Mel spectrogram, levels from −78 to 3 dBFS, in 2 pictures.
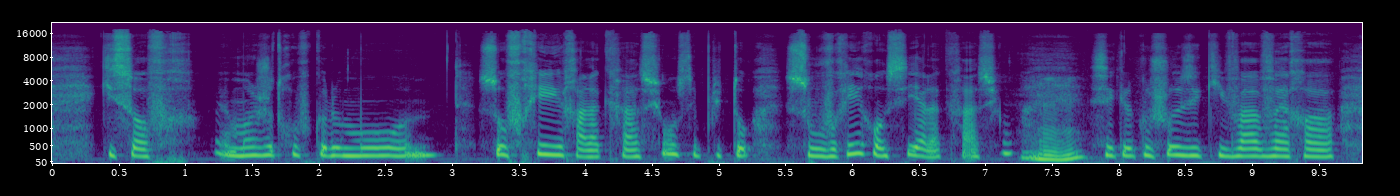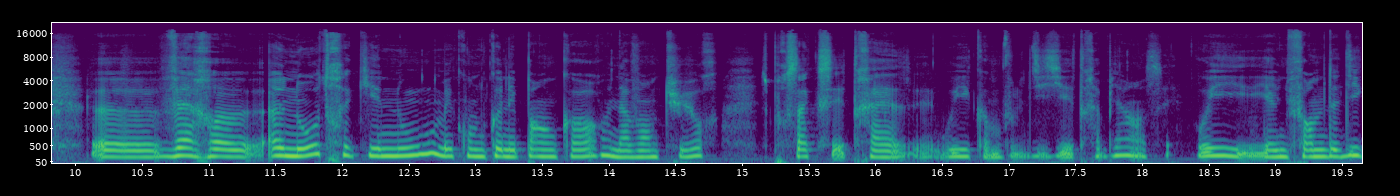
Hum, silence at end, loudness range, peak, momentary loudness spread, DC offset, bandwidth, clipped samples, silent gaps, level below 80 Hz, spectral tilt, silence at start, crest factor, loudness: none; 0 s; 5 LU; -4 dBFS; 8 LU; under 0.1%; 18 kHz; under 0.1%; none; -50 dBFS; -5 dB/octave; 0 s; 16 dB; -21 LUFS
